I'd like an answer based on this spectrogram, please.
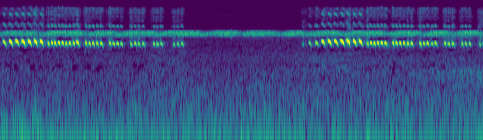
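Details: An Emma field cricket attracted to neighbourhood drugstore lighting gives clear, ringing pulsed chirps, falls silent for about a second, then resumes, with a steady high whine in the background.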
